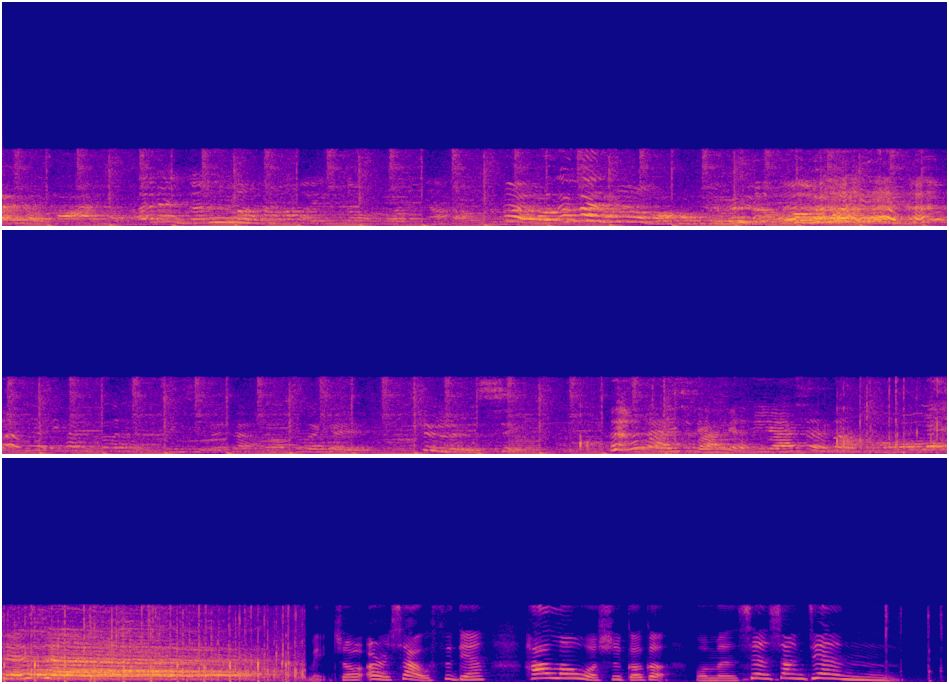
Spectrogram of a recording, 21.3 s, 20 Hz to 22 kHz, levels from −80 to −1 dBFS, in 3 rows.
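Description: No technical faults can be heard; the only trace of the call microphone processing is the missing lowest bass and nothing above 8 kHz, which is normal for that path.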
